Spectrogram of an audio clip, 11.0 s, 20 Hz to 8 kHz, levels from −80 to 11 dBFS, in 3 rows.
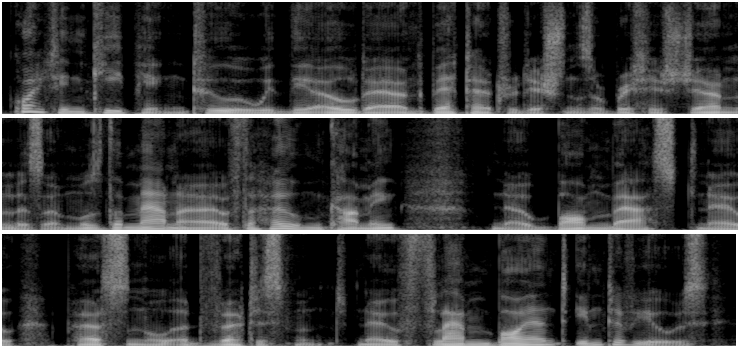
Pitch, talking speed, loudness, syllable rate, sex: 90 Hz, 150 wpm, -21 LUFS, 4.8 syllables/s, male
